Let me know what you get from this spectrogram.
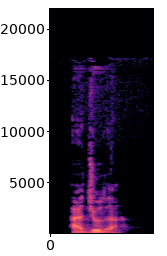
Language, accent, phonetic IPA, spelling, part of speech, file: Catalan, Valencia, [aˈd͡ʒu.ða], ajuda, noun / verb, LL-Q7026 (cat)-ajuda.wav
- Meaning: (noun) help, assistance, aid; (verb) inflection of ajudar: 1. third-person singular present indicative 2. second-person singular imperative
